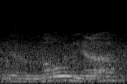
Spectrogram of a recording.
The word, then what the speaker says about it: pneumonia: One of the meanings is wind, and we incorporate it into our word pneumonia, which is with a silent P.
